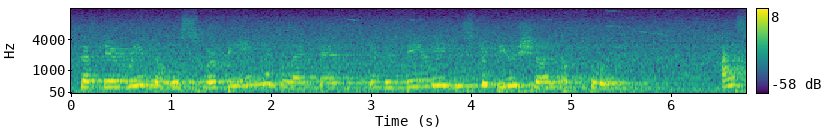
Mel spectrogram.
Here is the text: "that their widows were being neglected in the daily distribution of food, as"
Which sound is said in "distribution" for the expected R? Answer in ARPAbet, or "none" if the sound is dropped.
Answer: R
